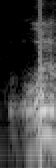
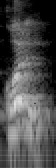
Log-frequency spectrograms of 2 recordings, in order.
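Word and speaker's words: قل: He was saying like this: "Ghul huwal ghul, ghul huwallahu ahad, Allah ghul." If you say ghul, this is qul, but he said ghul huwal.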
